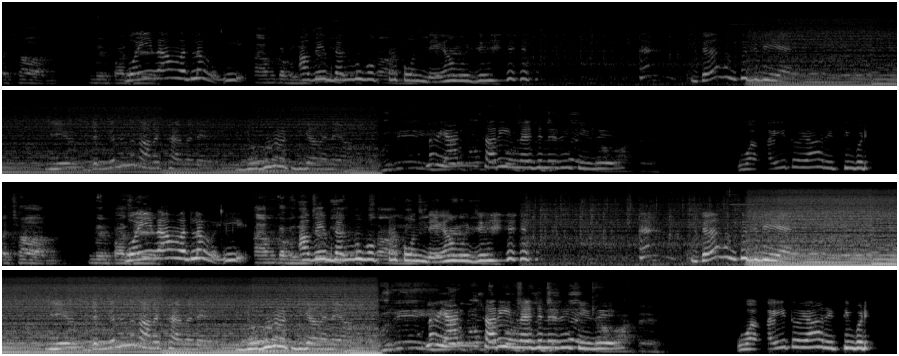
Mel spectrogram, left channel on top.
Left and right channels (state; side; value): quieter; left; 16.0 dB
